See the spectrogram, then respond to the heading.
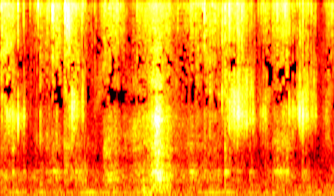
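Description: Hands squeeze and crush purple and lilac dry soap flakes and curls in their fists. The result is a dense, dry crackling and crunching, bright and hissy with almost no low end, swelling and easing in uneven bursts as the grip tightens and relaxes.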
